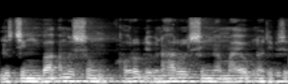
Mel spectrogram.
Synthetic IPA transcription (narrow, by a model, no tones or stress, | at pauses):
lut͡ʃiŋbaʔamɯsuŋhawɾɔp̚libanaɦaɾɔlsiŋnamajɔk̚naɾibas̬i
